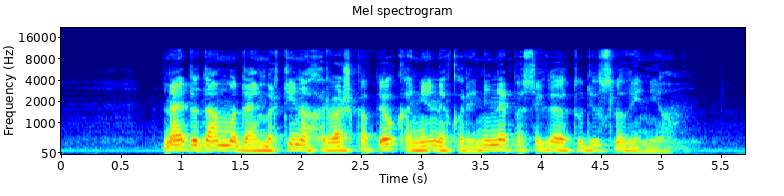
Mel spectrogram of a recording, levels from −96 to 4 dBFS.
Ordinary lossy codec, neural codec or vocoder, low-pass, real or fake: none; none; 10.8 kHz; real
